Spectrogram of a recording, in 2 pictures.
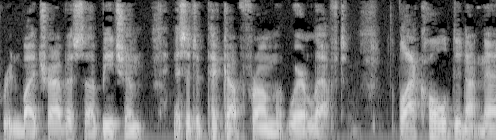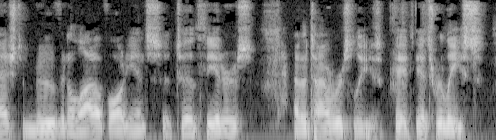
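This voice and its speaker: A man co-hosting a casual podcast, speaking haltingly and repeating words as he goes. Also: on the low side. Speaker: podcast co-host. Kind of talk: casual podcast chat with read-out news items.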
